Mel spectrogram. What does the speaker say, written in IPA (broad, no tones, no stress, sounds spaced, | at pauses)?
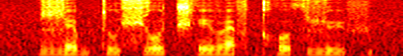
ɮ ɛ b t u ɕ o t͡ʃʰ e β æ f kʰ o θ ɮ y f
